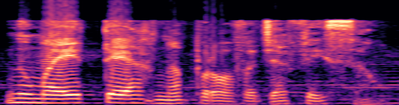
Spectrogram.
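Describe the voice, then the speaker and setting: An actor with a Brazilian accent playing a grave, reflective male spirit narrating his memoir in a solemn, measured radio drama. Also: medium pitch, creaky. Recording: dull radio-drama mix under loud music.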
